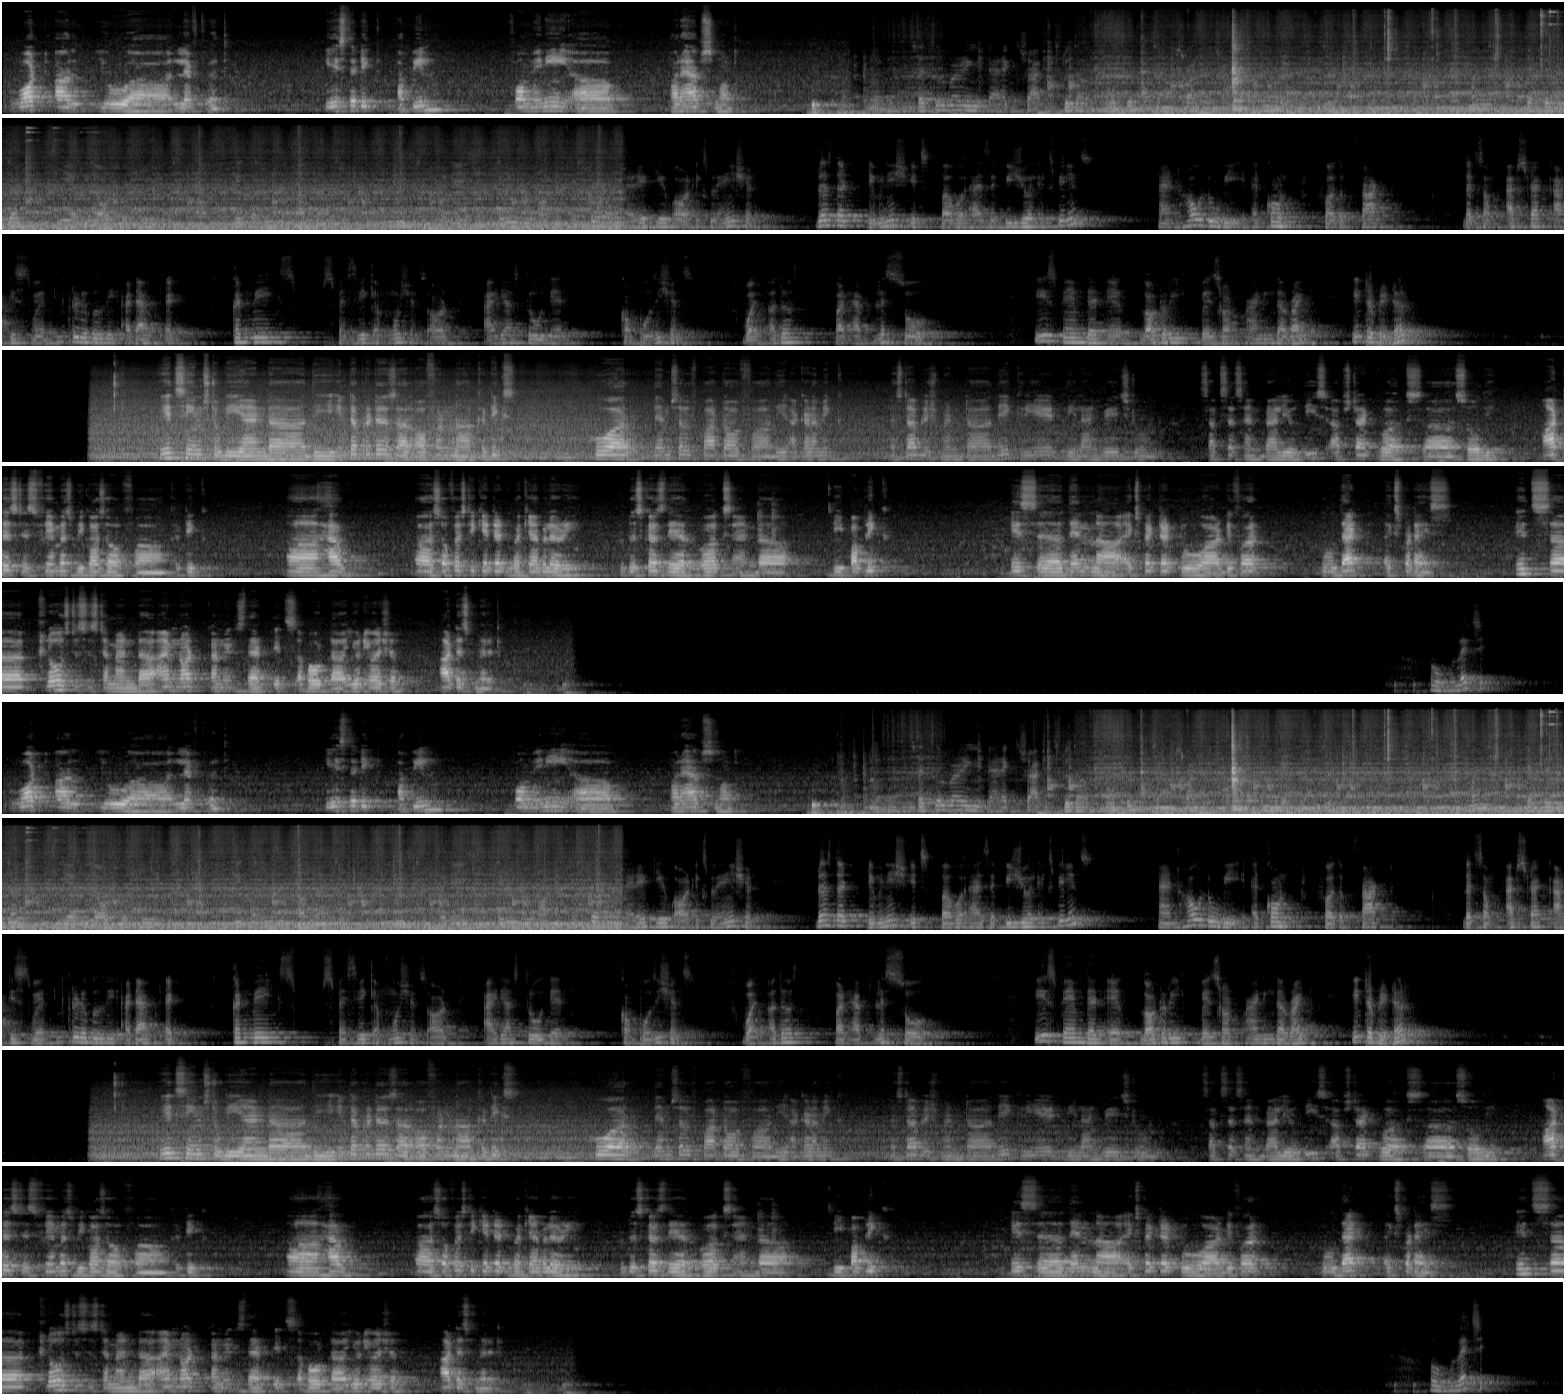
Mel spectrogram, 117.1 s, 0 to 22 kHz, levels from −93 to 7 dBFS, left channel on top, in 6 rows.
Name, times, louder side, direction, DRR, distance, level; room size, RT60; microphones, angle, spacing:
voice 1, 0.0-2.8 3.5-3.6 4.0-5.5 6.3-7.7 8.3-9.1 10.1-10.2 59.7-73.0 73.7-77.3 77.8-80.6 81.0-81.1 81.7-82.5 82.8-82.9 83.2-85.3 85.8-87.9 88.4-89.1 90.5-93.8 94.6-95.1 95.4-96.2 97.0-102.7 103.1-103.9 104.2-104.3 104.6-104.7, left 3 dB, 55° left, 0.6 m, -31 dB
sound 1, 10.4-27.3, right 2 dB, 85° right, 1.2 m, -39 dB
voice 2, 11.1-15.0 15.2-16.7 18.3-19.9 20.2-21.6 22.4-26.5 26.9-28.9 29.7-33.1 34.0-35.6 36.1-36.7 37.8-41.2 41.9-42.7 43.1-44.6 45.1-46.1 46.8-47.6 48.3-49.0 49.5-50.6 52.0-55.3 55.9-56.7 115.5-116.1, right 1 dB, 40° right, 1.0 m, -43 dB
sound 2, 14.7-16.3 17.1-17.5 17.8-18.0 18.6-18.8 19.2-20.8, right 2 dB, 20° right, 0.9 m, -45 dB
17.5 x 8.8 x 2.5 m
head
